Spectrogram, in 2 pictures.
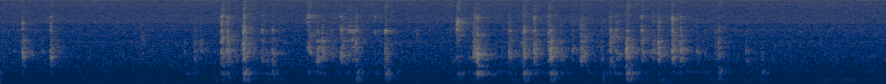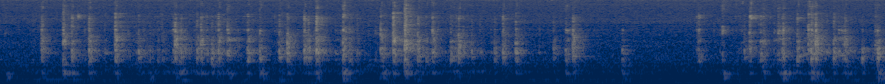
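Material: Plastic.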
